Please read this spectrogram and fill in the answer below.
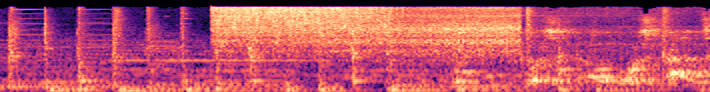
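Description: Sage leaves sizzling as they fry in a pan, starting about a second in, over background music with a steady beat.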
